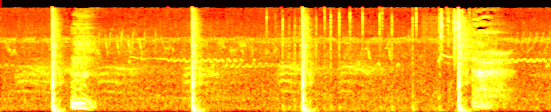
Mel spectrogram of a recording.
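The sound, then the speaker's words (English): A tree branch being chopped with an axe: four sharp, loud woody thwacks at uneven intervals, over a faint background of chirping insects and birds. “How is a tree branch going to help?”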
